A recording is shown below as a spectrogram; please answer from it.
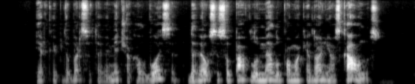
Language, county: Lithuanian, Marijampolė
